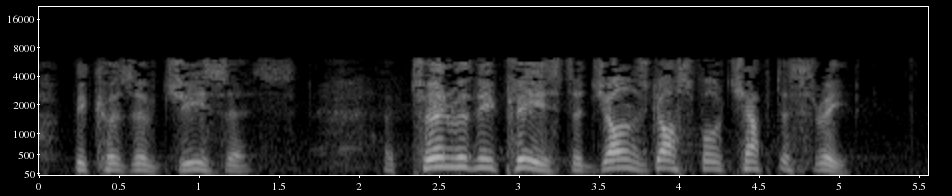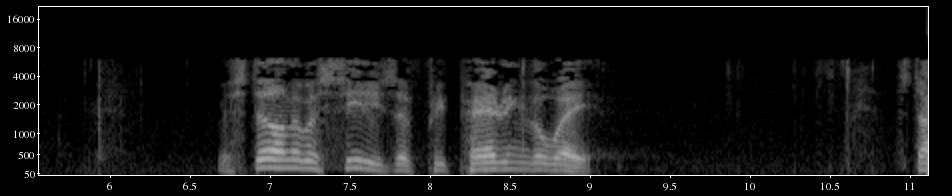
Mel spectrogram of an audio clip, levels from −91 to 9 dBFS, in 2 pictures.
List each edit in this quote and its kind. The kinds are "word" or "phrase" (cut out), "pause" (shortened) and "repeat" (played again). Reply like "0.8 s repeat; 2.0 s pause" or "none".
none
